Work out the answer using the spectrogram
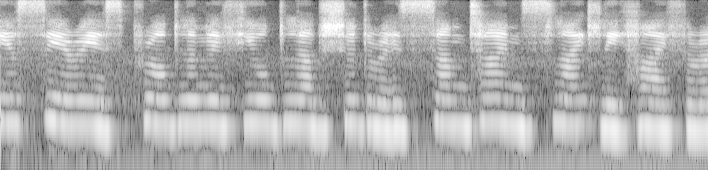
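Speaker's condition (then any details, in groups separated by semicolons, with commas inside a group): Cerebral palsy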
